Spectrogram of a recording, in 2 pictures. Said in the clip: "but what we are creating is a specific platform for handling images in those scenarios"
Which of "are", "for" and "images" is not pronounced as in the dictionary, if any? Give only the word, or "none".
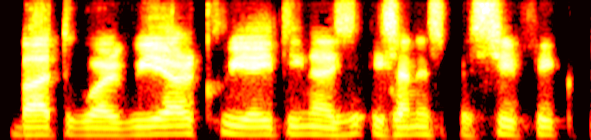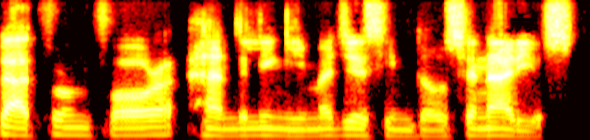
images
